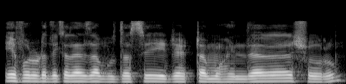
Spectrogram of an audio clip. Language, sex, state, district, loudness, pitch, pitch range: Bengali, male, Tripura, West Tripura, -15 LUFS, 135 Hz, 130-140 Hz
